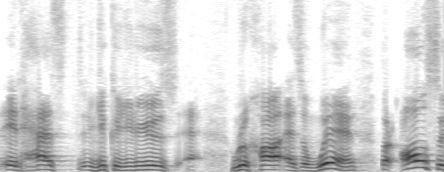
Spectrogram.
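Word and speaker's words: רוח: Now, I want you to understand, in Hebrew, there's a word called wind, and it is pronounced Ruha. It's Ruha. And it sounds like the wind when you say it, right?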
